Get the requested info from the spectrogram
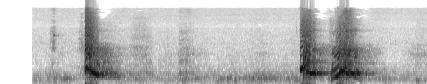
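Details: Doodle dog making new sounds: one sharp bark, a pause of about two seconds, then two quick barks close together, with a low steady hum underneath and praise spoken right after.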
